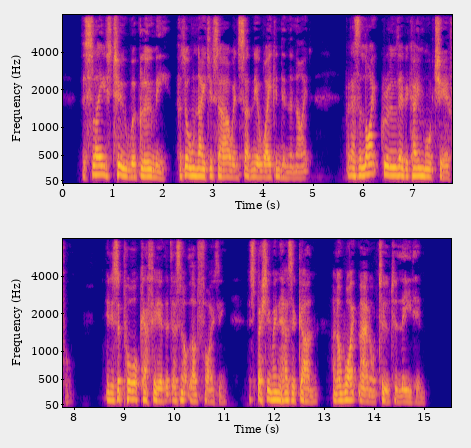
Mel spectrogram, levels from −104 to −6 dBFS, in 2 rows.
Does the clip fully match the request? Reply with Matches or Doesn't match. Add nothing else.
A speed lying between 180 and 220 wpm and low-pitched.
Matches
